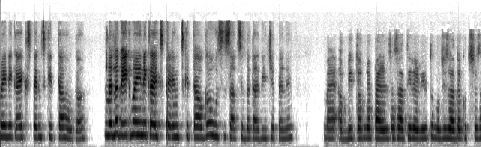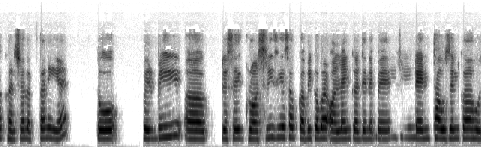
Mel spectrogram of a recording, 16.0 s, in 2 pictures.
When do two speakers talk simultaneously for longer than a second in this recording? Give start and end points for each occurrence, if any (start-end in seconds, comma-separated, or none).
none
